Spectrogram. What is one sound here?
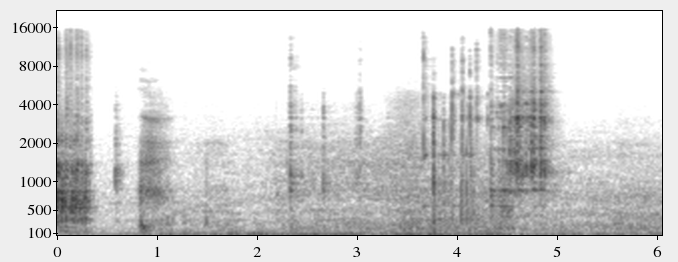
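A stick stirs and scrapes inside a metal paint can.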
